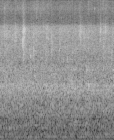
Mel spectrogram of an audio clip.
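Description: Steady rain falling, an even hiss with a few faint drop ticks.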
